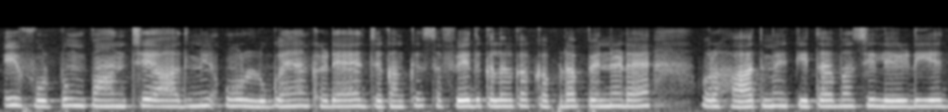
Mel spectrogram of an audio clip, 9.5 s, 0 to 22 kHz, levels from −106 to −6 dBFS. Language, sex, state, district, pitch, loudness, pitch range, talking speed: Marwari, female, Rajasthan, Nagaur, 220 Hz, -23 LUFS, 215-225 Hz, 145 wpm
